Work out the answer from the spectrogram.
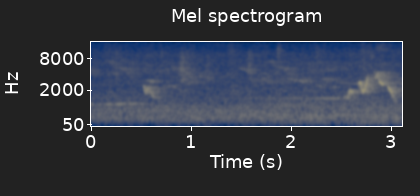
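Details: Japanese bush warbler singing its hokekyo song: a faint short whistle early, then after a pause a rapid rising and falling warbled flourish, over steady rural background noise.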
